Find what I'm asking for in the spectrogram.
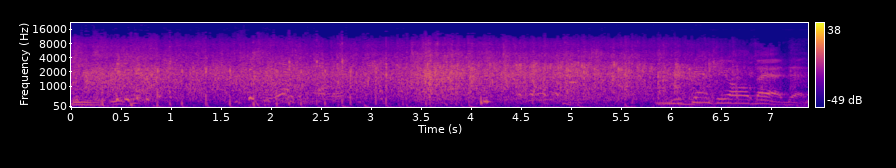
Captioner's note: applause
